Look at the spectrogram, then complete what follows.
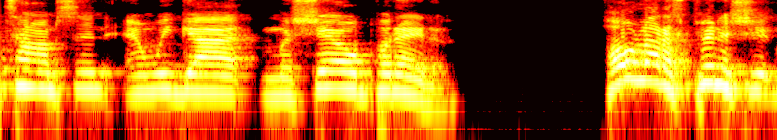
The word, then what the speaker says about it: Pereira: I don't see Pelela. I said his name wrong. Pereira.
